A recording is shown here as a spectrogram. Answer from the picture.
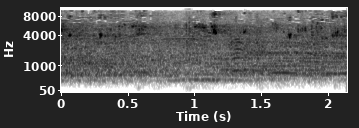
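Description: Basketball being dribbled on a hardwood court during live play, under the steady noise of an arena crowd.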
